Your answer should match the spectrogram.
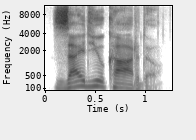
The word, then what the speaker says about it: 在留カード: In Japanese, it's called the Zidukardo, pronounced Zidukardo.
